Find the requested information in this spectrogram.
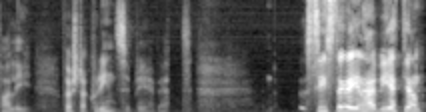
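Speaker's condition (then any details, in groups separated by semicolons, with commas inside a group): No condition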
